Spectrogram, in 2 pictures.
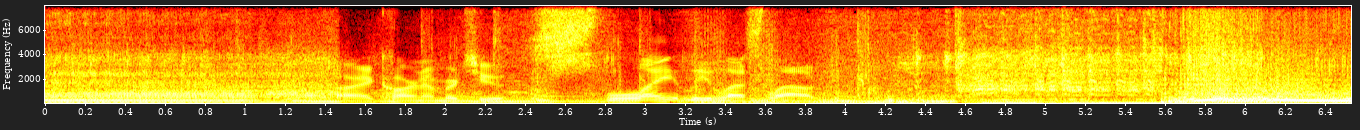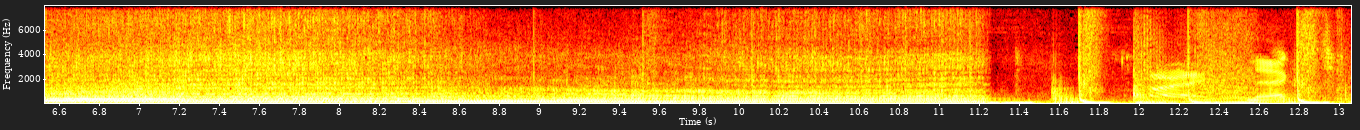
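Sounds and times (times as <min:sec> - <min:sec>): car engine revving and idling: 0:00.0 - 0:01.5, 0:04.4 - 0:11.5.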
